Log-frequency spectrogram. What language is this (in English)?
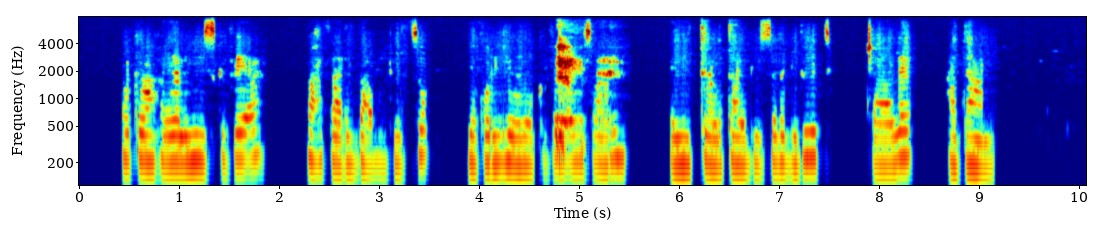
Somali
